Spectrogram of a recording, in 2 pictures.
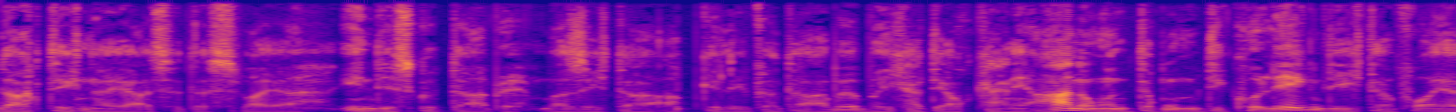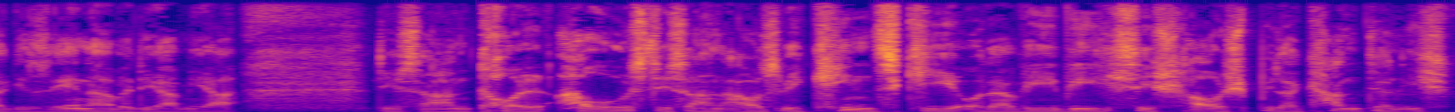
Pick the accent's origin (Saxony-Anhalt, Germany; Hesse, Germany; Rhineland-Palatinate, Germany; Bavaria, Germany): Bavaria, Germany; Rosenheim; Die haben gesagt, wo kommen Sie denn her? Dann habe ich gesagt, Rosenheim, dann wurde gelacht.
